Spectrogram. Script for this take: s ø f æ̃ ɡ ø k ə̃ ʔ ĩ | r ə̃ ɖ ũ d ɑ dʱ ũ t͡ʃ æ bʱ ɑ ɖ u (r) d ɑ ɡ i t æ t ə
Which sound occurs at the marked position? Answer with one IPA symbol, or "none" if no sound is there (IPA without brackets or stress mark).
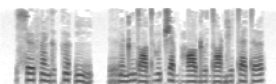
none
